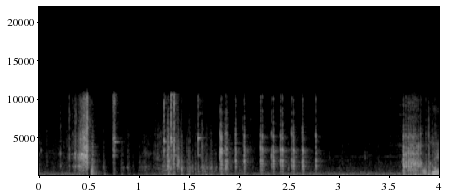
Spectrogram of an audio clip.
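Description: Two metal Beyblade spinning tops clashing and scraping against each other in a plastic stadium: a sharp clack about half a second in, then a run of quick rattling clicks through the middle, and a short rush of noise near the end.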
